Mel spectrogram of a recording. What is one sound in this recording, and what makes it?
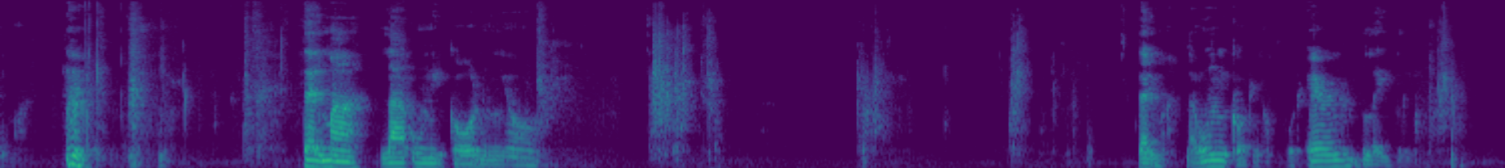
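A man reads aloud with expression, close by.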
